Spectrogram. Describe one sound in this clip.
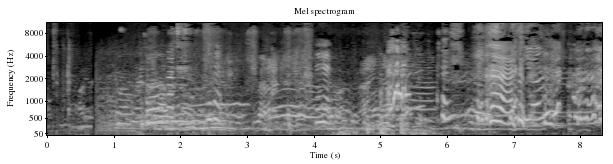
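Young children chatter and shout close by.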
